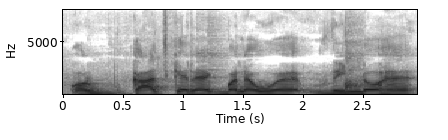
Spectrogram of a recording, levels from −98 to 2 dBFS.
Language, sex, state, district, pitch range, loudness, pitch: Hindi, male, Punjab, Fazilka, 145-155 Hz, -15 LUFS, 155 Hz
